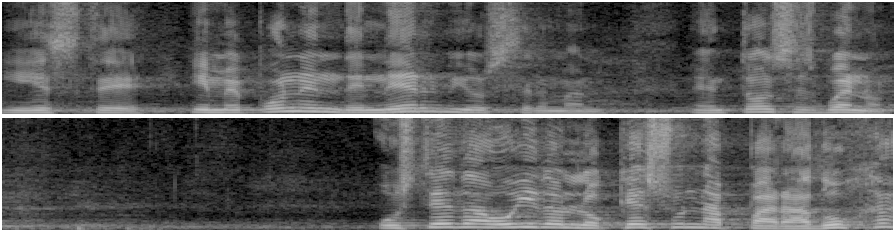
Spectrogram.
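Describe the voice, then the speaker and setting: A man at a fairly slow pace with lively intonation, audible room echo and noticeable background noise. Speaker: pastor. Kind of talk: sermon.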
